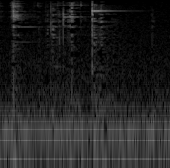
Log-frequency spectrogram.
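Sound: keys jangling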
